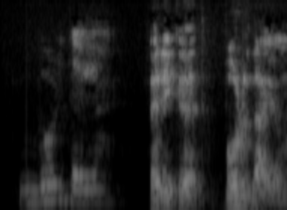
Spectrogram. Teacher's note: We have the Y separating those two vowels, which would otherwise fall on top of each other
